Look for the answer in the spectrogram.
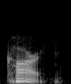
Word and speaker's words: Qarth: I mean, I know I'm throwing Matt's tomatoes all over this episode, but when she's speaking to the scout in Dothraki, she pronounces it correctly. She calls it Qarth.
